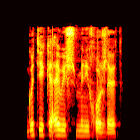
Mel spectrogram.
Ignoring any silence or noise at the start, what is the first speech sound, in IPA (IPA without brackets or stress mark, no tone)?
ɡ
